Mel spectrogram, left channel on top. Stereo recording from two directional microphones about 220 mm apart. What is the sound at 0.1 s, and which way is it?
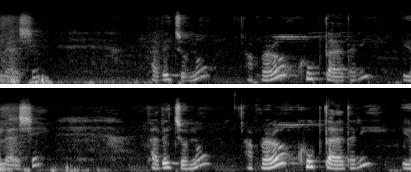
Speech, 30° right (ahead or behind).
